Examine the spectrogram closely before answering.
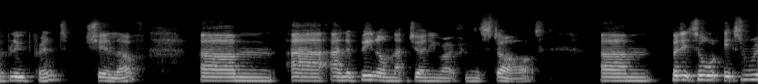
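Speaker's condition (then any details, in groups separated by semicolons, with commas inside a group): No condition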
